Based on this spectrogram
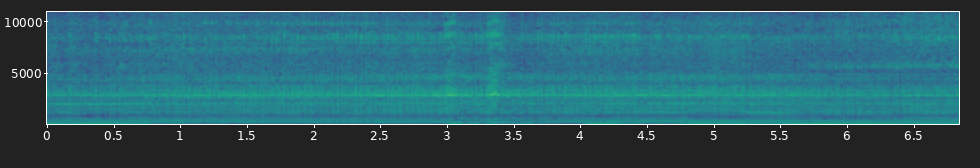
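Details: Vintage nitro RC engine (HPI RS4/MT2, OS tagged) running after refuelling and reattaching a leaking fuel line that kept slipping off the tank nipple. It holds a steady high buzz, blips up and settles back cleanly, and runs smoothly.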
